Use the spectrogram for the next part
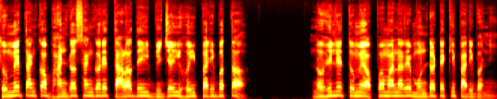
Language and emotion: Odia, neutral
